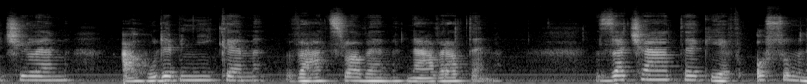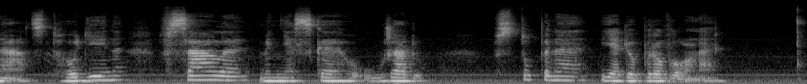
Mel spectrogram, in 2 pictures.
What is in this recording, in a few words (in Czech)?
dialog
